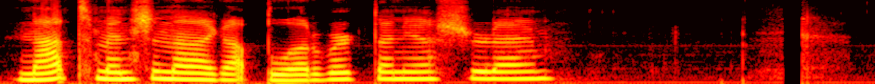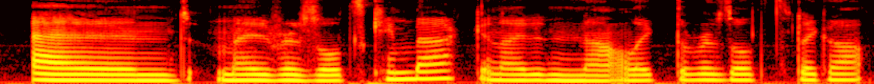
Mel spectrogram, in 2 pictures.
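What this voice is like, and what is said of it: Tired, sick-sounding voice. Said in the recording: “I'm a little tired right now ... I have mono. So that's why I sound sick.”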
